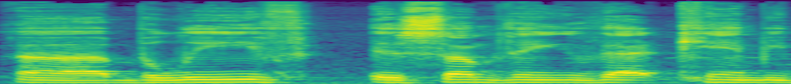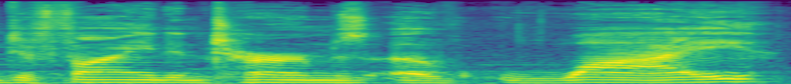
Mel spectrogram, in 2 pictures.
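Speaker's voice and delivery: reading his letter to Brother Ron aloud, formally. Acted. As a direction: read it like a solemn treatise. Reads from page, end quote.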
